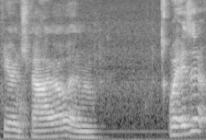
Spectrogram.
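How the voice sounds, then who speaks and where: A man's voice: mid-range voice, expressive, moderate pace, a bit bright, slight background noise. A man co-hosting a casual podcast, joking in a laid-back way. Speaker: podcast co-host. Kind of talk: casual chat. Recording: echoey room.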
